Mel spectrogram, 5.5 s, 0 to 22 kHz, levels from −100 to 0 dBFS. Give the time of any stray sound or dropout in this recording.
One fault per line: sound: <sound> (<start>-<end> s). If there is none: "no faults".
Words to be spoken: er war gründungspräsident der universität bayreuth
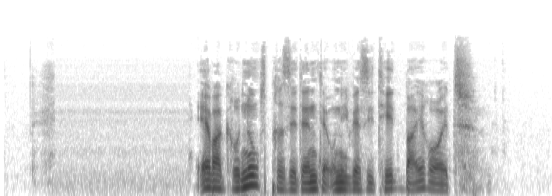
no faults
